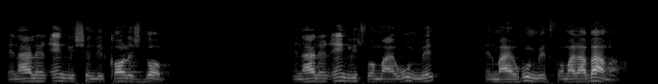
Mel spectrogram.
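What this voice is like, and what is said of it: Very heavy non-native accent. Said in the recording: “I have a very, very heavy accent.”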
